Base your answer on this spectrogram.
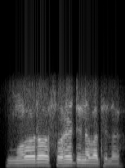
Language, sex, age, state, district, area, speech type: Odia, male, 18-30, Odisha, Boudh, rural, conversation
